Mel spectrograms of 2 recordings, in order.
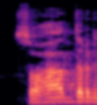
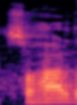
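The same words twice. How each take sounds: First: सौहार्द्र ending in 'dra'; wrong extra 'r'. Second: सौहार्द ending cleanly in 'd'; correct ending. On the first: Teacher rejecting the misspelling, सौहार्द्र with a final 'r'. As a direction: say सौहार्द्र as so-haar-dra. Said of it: "नहीं होगा". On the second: Teacher giving the right word, सौहार्द without a final 'r'. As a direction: say सौहार्द as so-haard. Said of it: "होगा". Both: Shown as a demonstration.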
